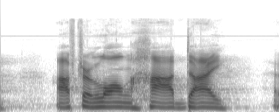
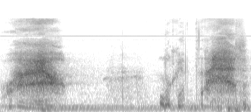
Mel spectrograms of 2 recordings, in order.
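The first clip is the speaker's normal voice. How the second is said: hushed, breathy whisper of wonder; awed whisper; 4 semitones lower, 9 dB quieter, slower than usual. Acted. Eaglet spotting an eagle overhead, awed whisper. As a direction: whisper it in amazement at the sight. Eaglet awestruck at soaring bird.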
